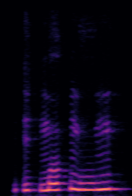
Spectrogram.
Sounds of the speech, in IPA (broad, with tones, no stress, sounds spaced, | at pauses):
ʔ i˧˩ k̚ m ɤː˧˥ k̚ ŋ u˧˥ ŋ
